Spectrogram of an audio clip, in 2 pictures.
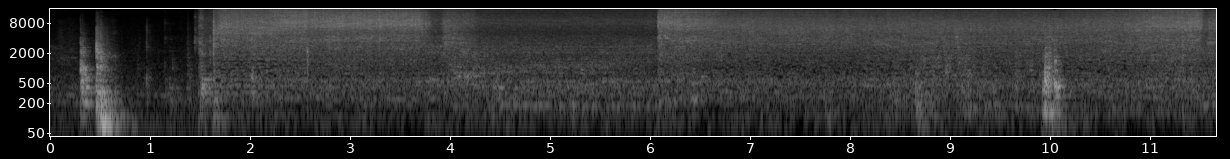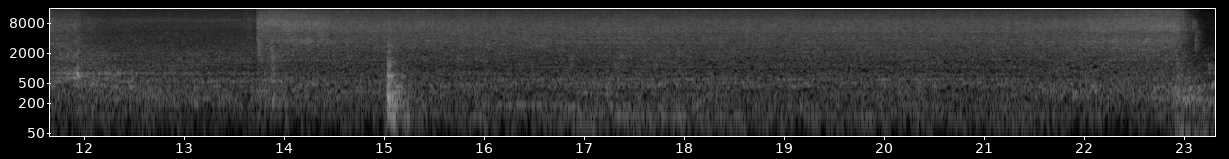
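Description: Kitchen tap running water into a coffee maker's glass carafe at the sink, a steady rush that rises and falls in level a few times, with two short knocks about ten and fifteen seconds in.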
